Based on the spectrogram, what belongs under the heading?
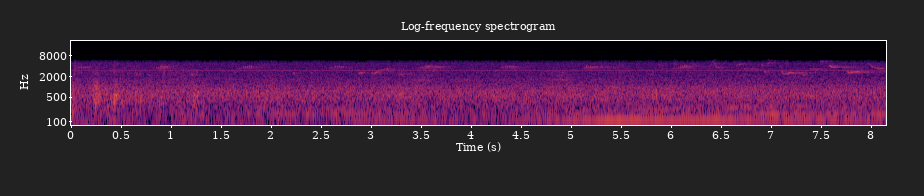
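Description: Woodland ambience: a steady hiss with a small bird's short high chirp repeating about every half second. A low steady hum joins about two seconds in.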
